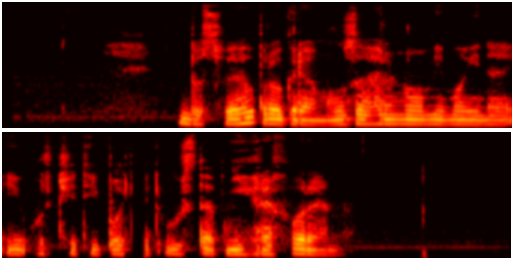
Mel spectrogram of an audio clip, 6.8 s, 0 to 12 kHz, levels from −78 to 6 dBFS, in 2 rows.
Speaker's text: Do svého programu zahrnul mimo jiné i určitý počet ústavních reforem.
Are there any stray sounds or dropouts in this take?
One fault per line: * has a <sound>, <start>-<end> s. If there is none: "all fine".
* has a dropout, 4.3-4.4 s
